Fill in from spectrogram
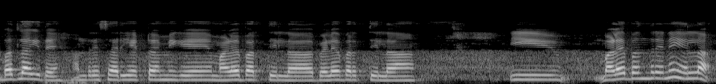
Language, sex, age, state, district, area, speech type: Kannada, female, 30-45, Karnataka, Davanagere, rural, spontaneous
